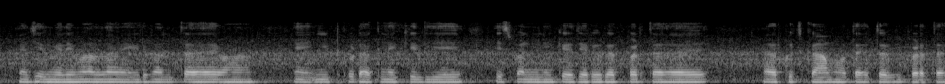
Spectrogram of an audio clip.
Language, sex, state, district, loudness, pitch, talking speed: Hindi, male, Chhattisgarh, Bilaspur, -26 LUFS, 115 Hz, 150 wpm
